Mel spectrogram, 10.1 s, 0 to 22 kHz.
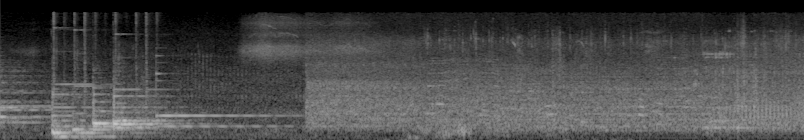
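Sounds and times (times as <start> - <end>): car park and street ambience: 0.0 - 10.0.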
